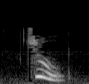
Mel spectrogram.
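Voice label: "祝", Mandarin Chinese; chinese flashcards; hsk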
